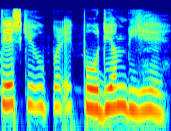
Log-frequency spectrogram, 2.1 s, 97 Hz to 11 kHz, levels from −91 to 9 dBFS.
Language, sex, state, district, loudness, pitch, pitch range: Hindi, female, Arunachal Pradesh, Papum Pare, -14 LUFS, 235 Hz, 215-245 Hz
